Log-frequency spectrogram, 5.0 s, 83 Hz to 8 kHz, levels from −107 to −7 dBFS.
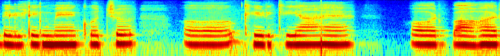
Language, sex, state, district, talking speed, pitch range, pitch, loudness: Hindi, female, Madhya Pradesh, Bhopal, 85 wpm, 220-225 Hz, 220 Hz, -14 LUFS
